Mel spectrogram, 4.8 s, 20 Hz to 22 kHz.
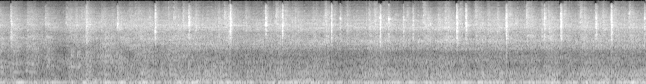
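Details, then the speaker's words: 1987 Chevy Monte Carlo SS V8 idling: sharp, crisp ticks over steady rumble; owner suspects exhaust header leak where one header/manifold bolt couldn't be installed, bolt needs shortening. "there's only one gasket that I couldn't get I mean one bolt one bolt on the exhaust manifold or the header I think I hear it"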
